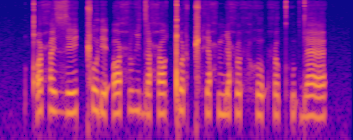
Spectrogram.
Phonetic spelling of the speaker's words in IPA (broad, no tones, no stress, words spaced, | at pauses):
qʼoħe zeǁo ɾʲæʔɒħvidæħ ɒ ǃoħǁʰeħmiħ uħhoʔħo kʰuʔdæ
